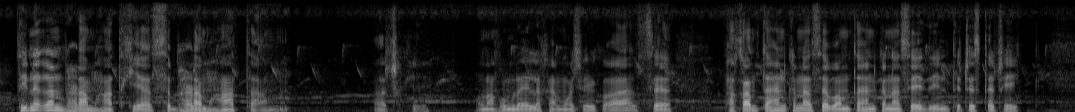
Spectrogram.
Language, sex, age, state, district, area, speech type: Santali, male, 18-30, West Bengal, Malda, rural, spontaneous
